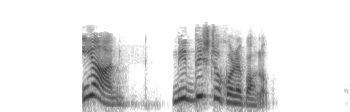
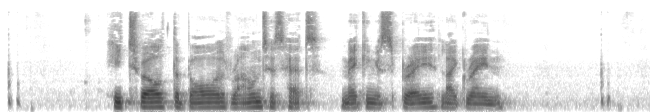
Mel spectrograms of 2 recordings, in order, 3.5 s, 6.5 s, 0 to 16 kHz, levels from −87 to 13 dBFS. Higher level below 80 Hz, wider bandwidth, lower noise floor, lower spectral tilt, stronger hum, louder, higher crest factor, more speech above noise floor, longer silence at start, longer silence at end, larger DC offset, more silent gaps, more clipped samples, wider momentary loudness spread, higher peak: about the same, -66 dBFS vs -64 dBFS; second, 7.6 kHz vs 11.5 kHz; first, under -90 dBFS vs -67 dBFS; about the same, -4 dB/octave vs -5 dB/octave; neither; first, -16 LUFS vs -23 LUFS; about the same, 18 dB vs 20 dB; first, over 74 dB vs 45 dB; first, 0.8 s vs 0.1 s; first, 0.85 s vs 0.4 s; neither; neither; neither; first, 14 LU vs 9 LU; about the same, -2 dBFS vs -4 dBFS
